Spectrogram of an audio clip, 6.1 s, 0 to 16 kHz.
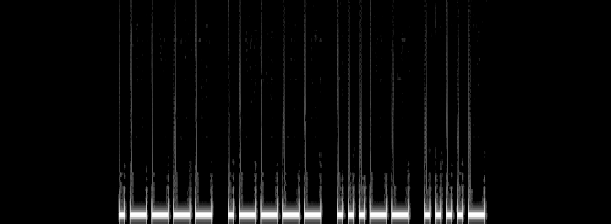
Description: Morse code, heard as a keyed tone, about 22 wpm, 700 Hz. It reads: 1134
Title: Numbers - Contest Style - 4-Digit 22wpm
